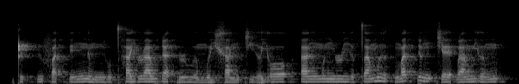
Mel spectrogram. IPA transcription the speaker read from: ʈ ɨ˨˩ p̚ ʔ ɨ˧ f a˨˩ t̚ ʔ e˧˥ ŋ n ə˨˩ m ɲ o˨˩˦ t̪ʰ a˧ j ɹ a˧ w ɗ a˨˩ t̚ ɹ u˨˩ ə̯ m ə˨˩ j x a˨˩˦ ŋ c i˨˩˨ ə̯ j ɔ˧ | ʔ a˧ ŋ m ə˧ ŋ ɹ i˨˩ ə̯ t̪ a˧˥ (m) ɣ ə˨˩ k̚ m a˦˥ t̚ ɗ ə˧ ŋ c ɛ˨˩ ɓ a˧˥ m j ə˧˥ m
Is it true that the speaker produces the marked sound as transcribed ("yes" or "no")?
yes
